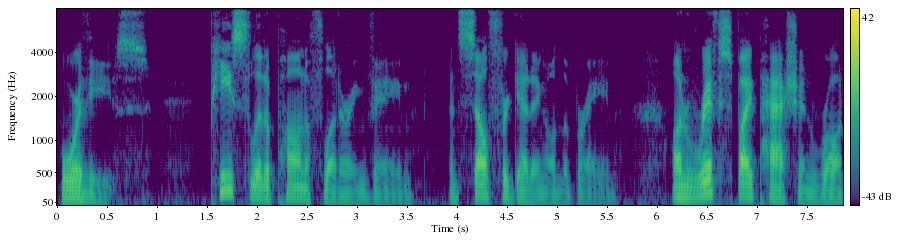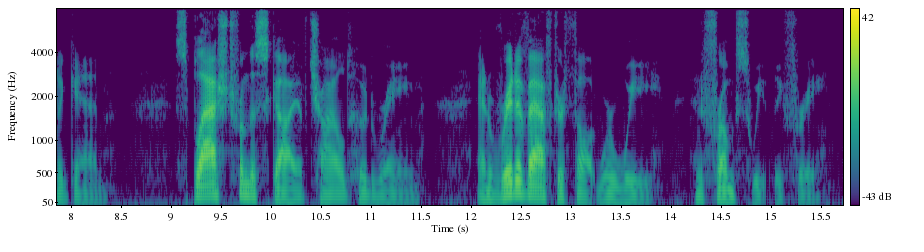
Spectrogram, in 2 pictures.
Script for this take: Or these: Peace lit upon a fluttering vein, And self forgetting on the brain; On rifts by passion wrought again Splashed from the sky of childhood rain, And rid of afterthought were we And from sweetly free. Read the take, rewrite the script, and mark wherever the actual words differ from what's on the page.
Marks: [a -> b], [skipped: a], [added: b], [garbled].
Or these: Peace lit upon a fluttering vein, And self forgetting on the brain; On rifts by passion wrought again Splashed from the sky of childhood rain, And rid of afterthought were we And from sweetly free.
